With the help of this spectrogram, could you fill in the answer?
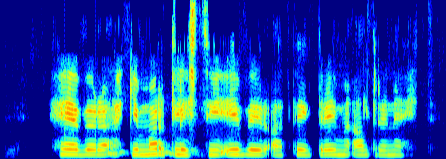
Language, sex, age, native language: Icelandic, female, 14, Icelandic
